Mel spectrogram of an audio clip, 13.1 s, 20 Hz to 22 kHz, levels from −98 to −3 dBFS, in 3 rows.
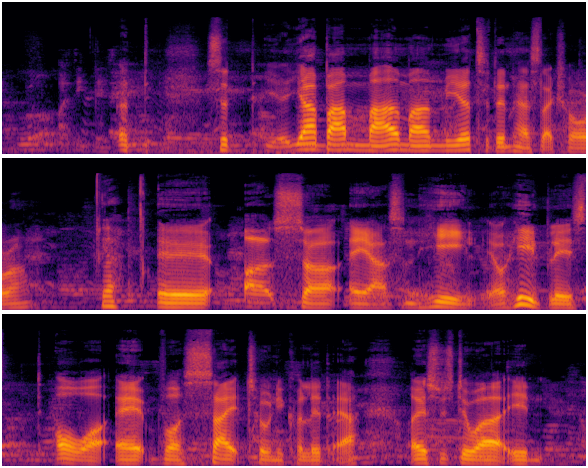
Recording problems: background chatter; faint; throughout; 3 voices, 20 dB below the speech

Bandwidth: 14.5 kHz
